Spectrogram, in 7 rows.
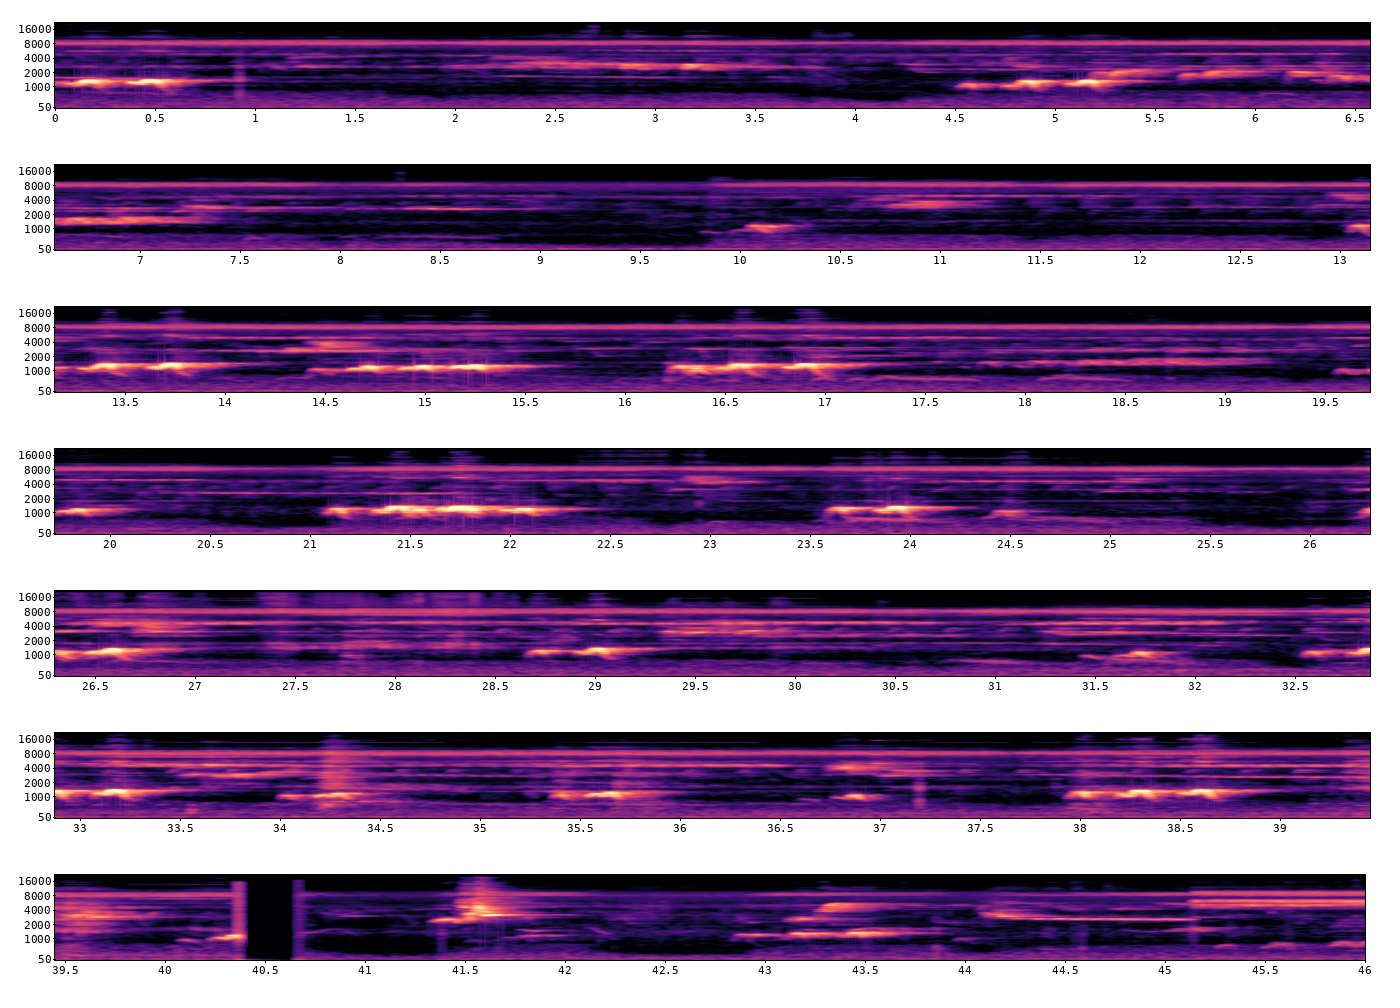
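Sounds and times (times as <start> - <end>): birds singing and calling: 0.0 - 46.0
high bird chirps: 26.2 - 40.4.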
